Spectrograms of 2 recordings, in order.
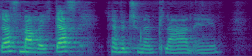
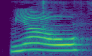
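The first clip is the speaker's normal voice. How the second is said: loud, higher, drawn-out meow; imitated cat meow; 5 semitones higher, 9 dB louder than usual. Owner coaxing her silent cat by meowing, imitated meow.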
